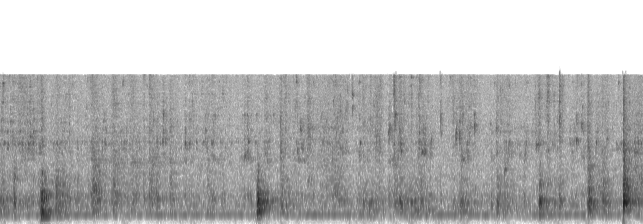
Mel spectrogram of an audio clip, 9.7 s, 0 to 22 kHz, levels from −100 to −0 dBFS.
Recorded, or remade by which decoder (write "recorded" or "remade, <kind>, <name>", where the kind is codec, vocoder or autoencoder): recorded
